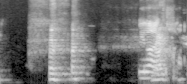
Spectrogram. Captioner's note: Ta-Nehisi chuckles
